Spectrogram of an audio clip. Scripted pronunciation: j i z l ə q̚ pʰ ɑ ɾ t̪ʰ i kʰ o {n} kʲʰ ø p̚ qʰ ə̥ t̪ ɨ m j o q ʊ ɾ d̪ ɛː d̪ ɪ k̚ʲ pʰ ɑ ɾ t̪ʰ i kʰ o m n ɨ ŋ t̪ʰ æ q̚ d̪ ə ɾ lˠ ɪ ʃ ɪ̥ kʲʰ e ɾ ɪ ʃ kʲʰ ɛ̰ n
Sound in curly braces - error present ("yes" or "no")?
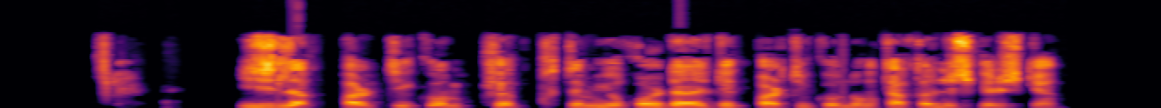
yes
